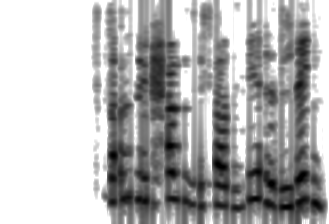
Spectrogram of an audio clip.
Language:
Icelandic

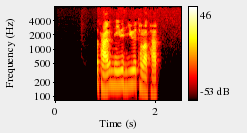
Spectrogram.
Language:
Thai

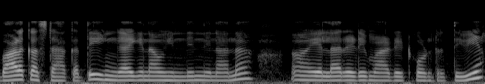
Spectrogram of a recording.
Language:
Kannada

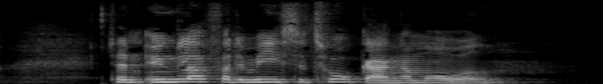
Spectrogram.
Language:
Danish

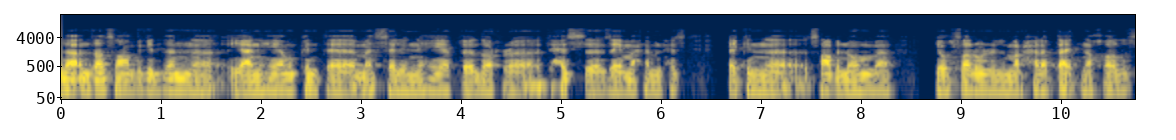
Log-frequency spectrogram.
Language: Egyptian Arabic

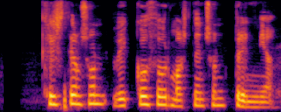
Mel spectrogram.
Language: Icelandic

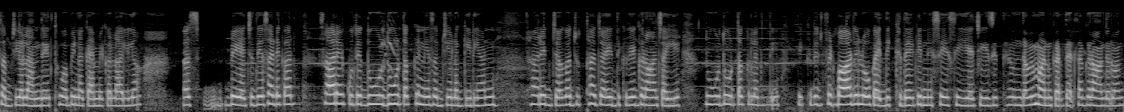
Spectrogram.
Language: Dogri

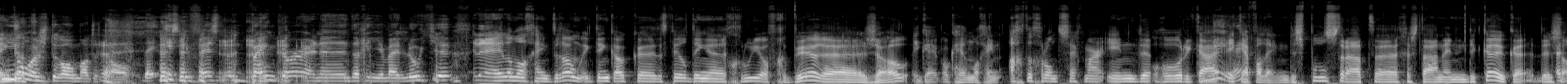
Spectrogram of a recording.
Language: Dutch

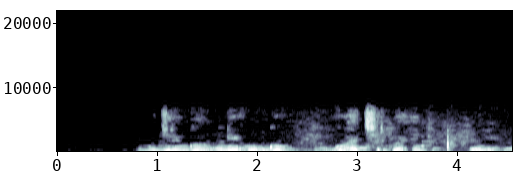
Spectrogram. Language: Kinyarwanda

